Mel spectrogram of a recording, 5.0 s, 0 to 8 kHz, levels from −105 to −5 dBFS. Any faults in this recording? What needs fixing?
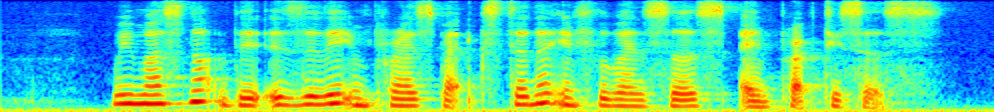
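Nothing needs to be fixed, as no faults turn up in this audio.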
